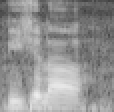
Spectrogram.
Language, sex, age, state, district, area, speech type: Punjabi, male, 18-30, Punjab, Mansa, urban, read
